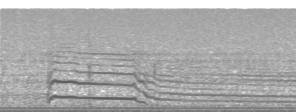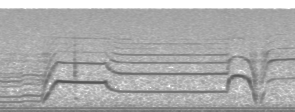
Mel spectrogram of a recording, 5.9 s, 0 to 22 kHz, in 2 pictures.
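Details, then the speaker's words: Jesan KT2002 UK CB27/81 CB radio, signal generator at 27.79125 MHz, 10.695 MHz: musical whistle slides in pitch as receive mixer crystal is trimmed to null it; heterodyne beat from misaligned receive mixer crystal. "actually we can hear it better if i hold that see whether we can null the musical note here we go"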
